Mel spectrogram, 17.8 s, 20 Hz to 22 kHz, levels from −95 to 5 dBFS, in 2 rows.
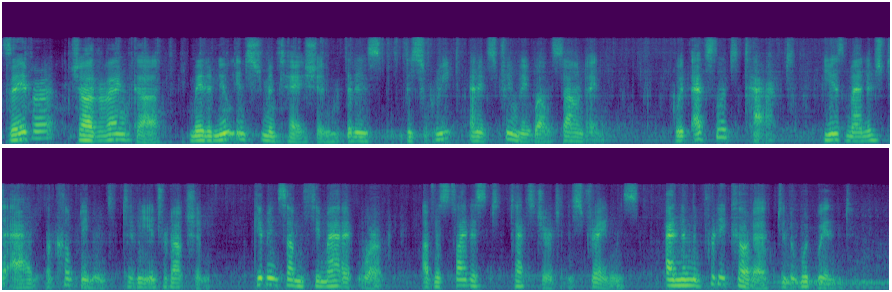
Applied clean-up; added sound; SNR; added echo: neural separator model SepFormer DNS4.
